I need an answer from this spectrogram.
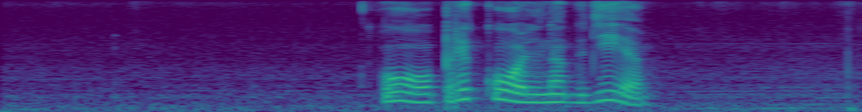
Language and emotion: Russian, positive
